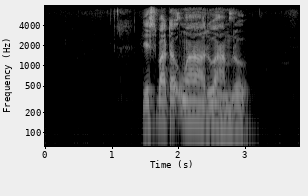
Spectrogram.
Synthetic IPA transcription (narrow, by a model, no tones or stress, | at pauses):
esbaʈʌuɦãɦʌɾuɦamro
